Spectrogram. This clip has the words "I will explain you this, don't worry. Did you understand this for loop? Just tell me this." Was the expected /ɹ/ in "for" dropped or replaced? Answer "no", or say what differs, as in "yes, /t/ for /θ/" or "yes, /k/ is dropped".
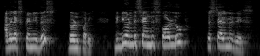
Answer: yes, /l/ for /ɹ/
